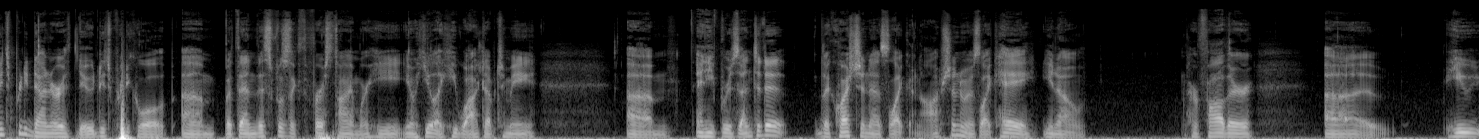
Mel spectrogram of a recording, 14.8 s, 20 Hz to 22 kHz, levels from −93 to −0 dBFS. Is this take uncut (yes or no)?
yes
